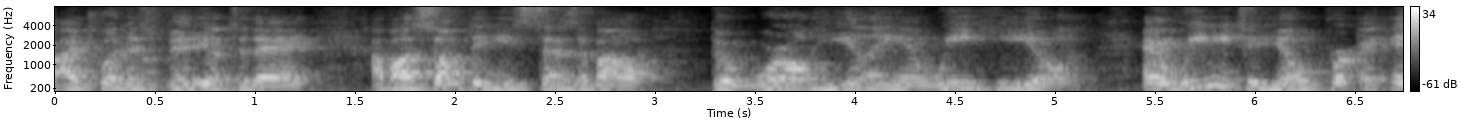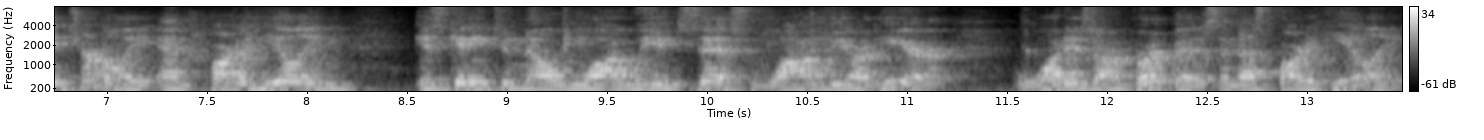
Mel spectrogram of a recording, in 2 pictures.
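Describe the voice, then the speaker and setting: A man speaks at a moderate pace with a fairly high pitch and ordinary pitch variation. Noticeable background noise runs underneath. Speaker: talk show host, inspirational speaker. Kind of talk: talk show host interview.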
